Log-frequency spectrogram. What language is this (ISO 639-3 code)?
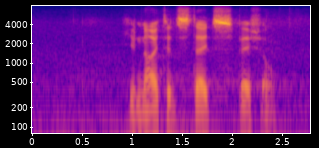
eng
